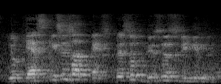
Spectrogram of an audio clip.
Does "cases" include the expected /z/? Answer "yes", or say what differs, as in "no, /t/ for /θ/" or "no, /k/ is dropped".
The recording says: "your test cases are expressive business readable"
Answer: no, /s/ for /z/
